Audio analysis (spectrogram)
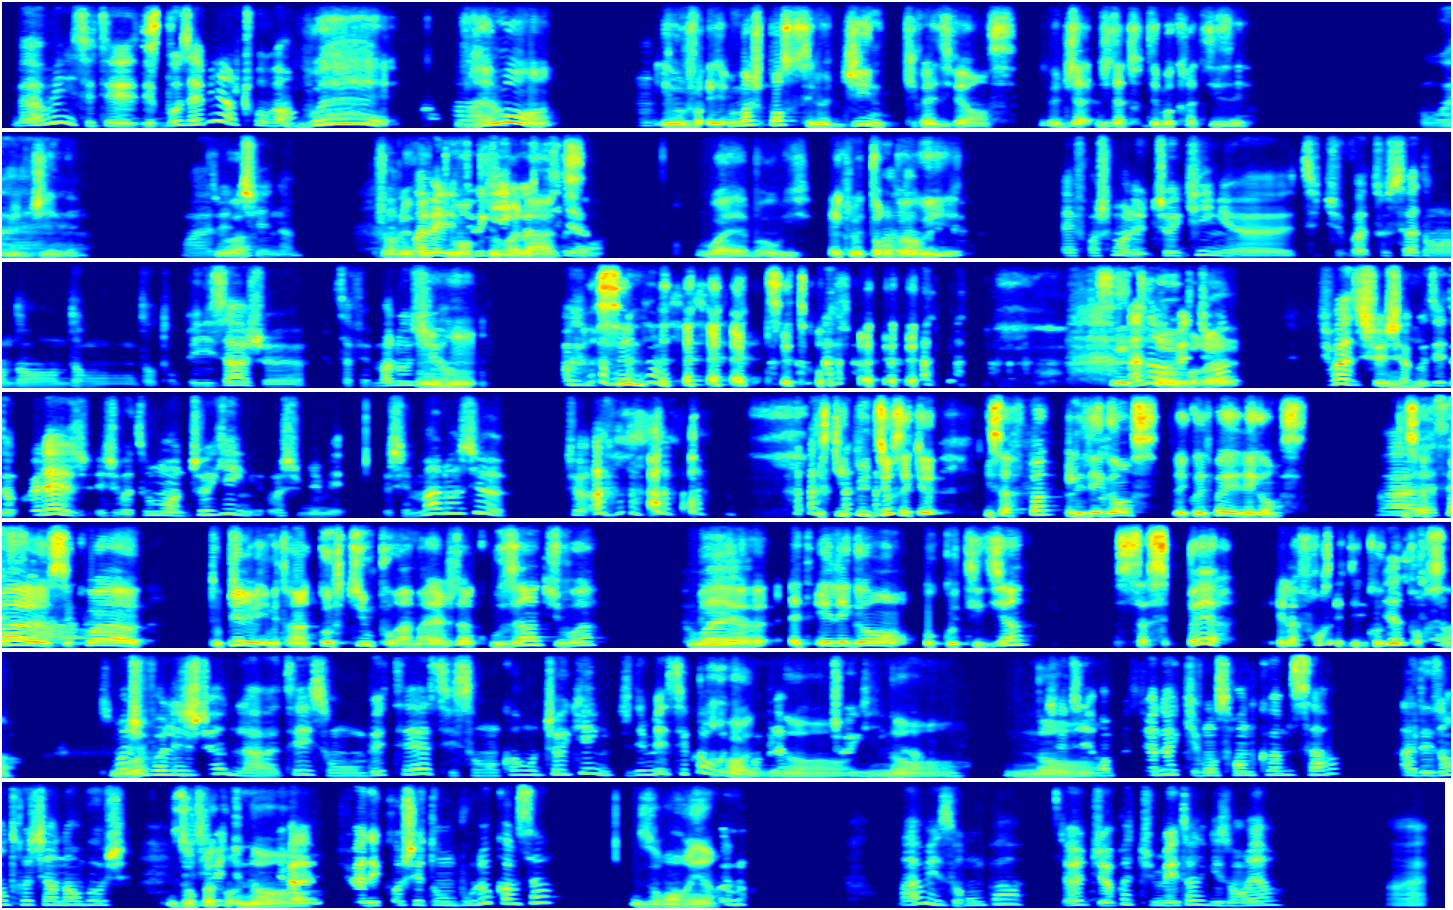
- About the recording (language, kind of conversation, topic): French, unstructured, Qu’est-ce qui t’énerve quand les gens parlent trop du bon vieux temps ?
- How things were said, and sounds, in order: tapping; distorted speech; static; laugh; laugh; stressed: "perd"; chuckle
